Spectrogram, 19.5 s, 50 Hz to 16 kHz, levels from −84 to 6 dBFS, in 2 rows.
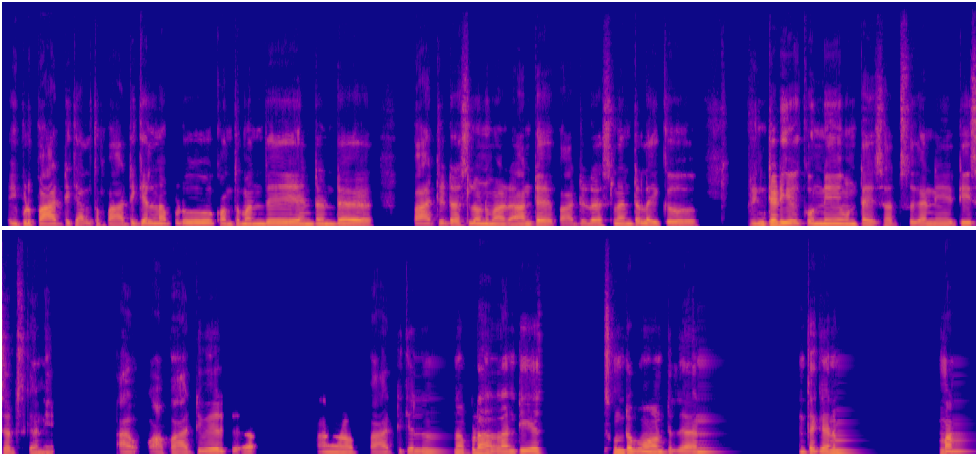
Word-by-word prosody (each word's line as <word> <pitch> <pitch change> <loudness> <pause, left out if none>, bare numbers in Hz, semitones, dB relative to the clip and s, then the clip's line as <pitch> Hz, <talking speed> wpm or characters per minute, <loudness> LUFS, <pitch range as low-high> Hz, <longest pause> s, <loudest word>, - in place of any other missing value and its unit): ఇప్పుడు 140 0 -1
పార్టీకెళ్తాం. 150 0 0
పార్టీకెళ్ళినప్పుడు 150 +4 -1 0.3
కొంతమంది 135 0 +1 0.3
ఏంటంటే 130 +1 +2 0.7
పార్టీ 150 +3 0
డ్రెస్సులన్నమాట. 145 -5 +2
అంటే 120 +2 +2 0.2
పార్టీ 120 +1 -5
డ్రెస్సులంటే 135 +2 0
లైకు 130 +1 0 0.7
ప్రింటెడ్‌యి 170 +3 +5
కొన్ని 145 -1 +4 0.2
ఉంటాయి 135 -2 0
షర్ట్స్ 120 0 -5
గానీ, 115 0 -1 0.2
టీ 125 - +3
షర్ట్స్ 110 -3 -4
కానీ. - - -5 0.7
ఆహ్, 135 - -2 0.2
ఆ - - -2 0.2
పార్టీ 125 +4 -3
వేర్‌కి 160 0 0
ఆ - - -7 0.7
ఆ! 135 -2 0 0.3
పార్టీకెళ్ళినప్పుడు 170 +5 -2
అలాంటియేసుకుంటే 170 +1 0 0.8
బావుంటది. 130 -4 +1
అంతేగాని 130 0 -6 1.9
మనం 150 -1 +2
140 Hz, 90 wpm, -27 LUFS, 130-160 Hz, 1.9 s, ప్రింటెడ్‌యి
